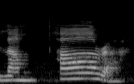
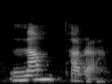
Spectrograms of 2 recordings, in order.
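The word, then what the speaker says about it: lámpara: on the first a if we didn't have an accent in this word it would be lampara because the stress would be on the second day the second day from the end second syllable from the end the penultimate syllable lampara not lampara okay did you get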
